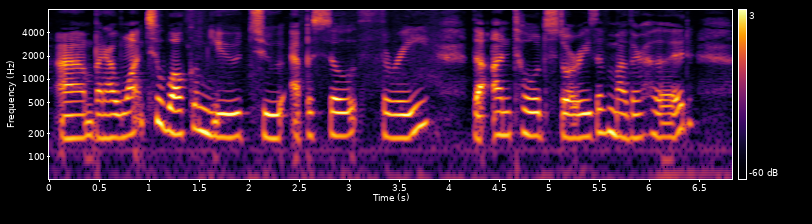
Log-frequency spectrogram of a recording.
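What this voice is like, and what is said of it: Sore-throated voice going in and out. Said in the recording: “excuse my voice. It might go a little in and out. I'm starting to come down with a cold or sore throat ... my throat is a little itchy”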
